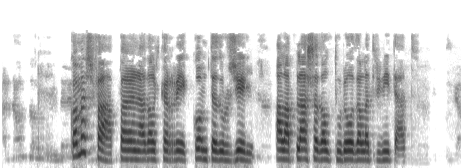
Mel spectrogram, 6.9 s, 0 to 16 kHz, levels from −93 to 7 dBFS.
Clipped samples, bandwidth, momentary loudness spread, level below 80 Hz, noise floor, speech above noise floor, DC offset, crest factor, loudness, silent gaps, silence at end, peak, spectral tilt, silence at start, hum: under 0.1%; 7.8 kHz; 7 LU; -66 dBFS; -63 dBFS; 46 dB; under 0.1%; 18 dB; -16 LUFS; none; 0.85 s; 0 dBFS; -4 dB/octave; 1.05 s; none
